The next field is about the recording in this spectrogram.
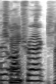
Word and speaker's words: Entr'acte: And then you come back with your, how do you say it? Entr'acte? Is that how you say it? – Oh, yeah. Entr'acte.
